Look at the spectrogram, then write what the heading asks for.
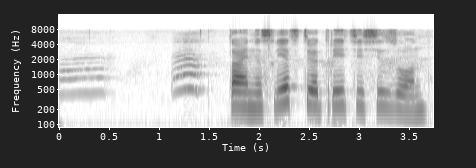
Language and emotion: Russian, neutral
